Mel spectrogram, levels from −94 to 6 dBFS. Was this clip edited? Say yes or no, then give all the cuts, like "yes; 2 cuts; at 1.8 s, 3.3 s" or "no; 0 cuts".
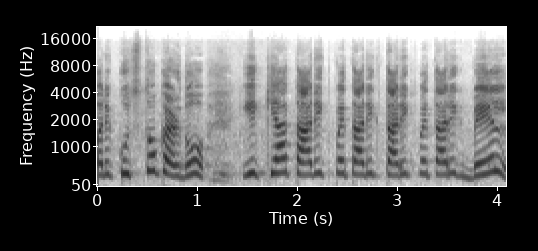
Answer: no; 0 cuts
